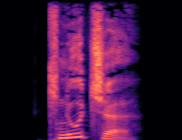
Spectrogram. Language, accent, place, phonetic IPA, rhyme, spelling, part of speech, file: German, Germany, Berlin, [ˈknuːt͡ʃə], -uːt͡ʃə, knutsche, verb, De-knutsche.ogg
- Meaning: inflection of knutschen: 1. first-person singular present 2. first/third-person singular subjunctive I 3. singular imperative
